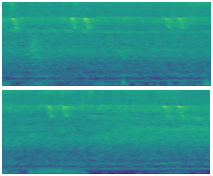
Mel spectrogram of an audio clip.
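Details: Many bees humming around a newly set-up beehive, a continuous thick drone, overlaid by repeated low rumbling bursts like wind or handling noise through the first four seconds, with faint high clicks throughout.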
